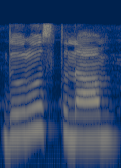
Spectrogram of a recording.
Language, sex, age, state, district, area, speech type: Urdu, female, 18-30, Bihar, Gaya, urban, spontaneous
